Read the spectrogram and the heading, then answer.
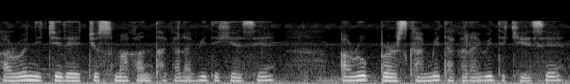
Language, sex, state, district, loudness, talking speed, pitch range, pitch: Nagamese, female, Nagaland, Dimapur, -18 LUFS, 200 wpm, 165-180 Hz, 170 Hz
